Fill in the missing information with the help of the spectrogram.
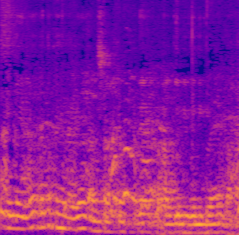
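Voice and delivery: fast, laughing puzzled aside; fast giggly self-talk; giggly wonder. Retold or imitated. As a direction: laugh it off quickly.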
